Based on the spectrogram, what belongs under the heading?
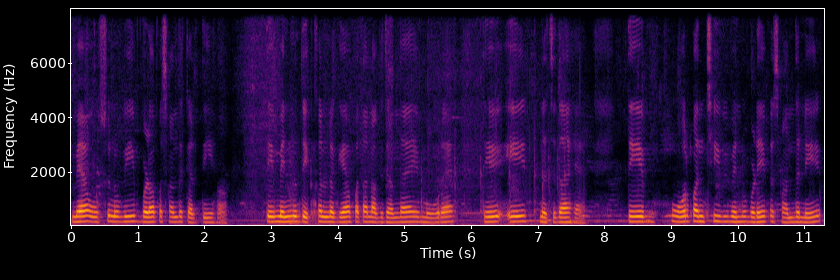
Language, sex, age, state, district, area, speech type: Punjabi, female, 60+, Punjab, Jalandhar, urban, spontaneous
